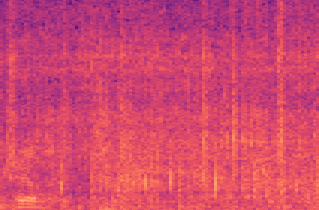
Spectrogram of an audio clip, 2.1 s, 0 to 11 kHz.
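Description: Ibis Ripley 29er mountain bike rolling down rocky dry dirt singletrack: a steady rush of tyre noise over dirt and stones with scattered clicks and knocks from the bike rattling over rocks.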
